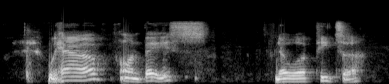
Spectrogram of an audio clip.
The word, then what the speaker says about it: Puhse: We have on bass Noah Pizza. I always say pizza. It's closer if I say pizza, right?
